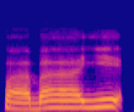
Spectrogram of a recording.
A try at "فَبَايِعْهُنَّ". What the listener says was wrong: Bu, iya, jangan i ya tapi fabayi. Bukan i, iya, di tengah-tengah tenggorokan. Fabayi hun.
